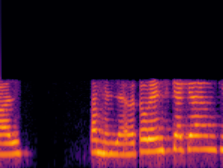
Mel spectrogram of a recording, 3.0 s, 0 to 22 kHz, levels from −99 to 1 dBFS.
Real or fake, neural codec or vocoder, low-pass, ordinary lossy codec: real; none; 3.6 kHz; none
